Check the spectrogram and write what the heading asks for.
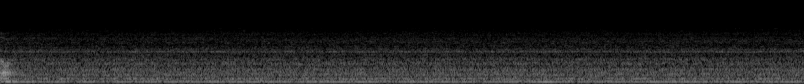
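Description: Steady low hum with an even hiss, as of a fan or appliance running in a small room, with no change from start to end.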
